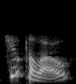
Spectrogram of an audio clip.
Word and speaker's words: Tupelo: But everyone, Kristen, which is Kristin Herr, was born and raised in Tupelo. I think I said that right.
